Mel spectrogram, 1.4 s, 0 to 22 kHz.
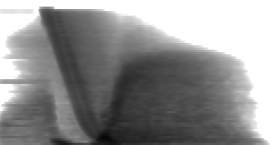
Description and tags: Laser03.2rev
Laser sound. Made on an Alesis Micron.
micron, starwars, zap, synthesizer, alesis, sci-fi, lasergun, laser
